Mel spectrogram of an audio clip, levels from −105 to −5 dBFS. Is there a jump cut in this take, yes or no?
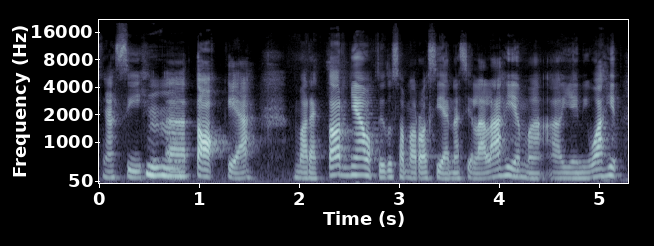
no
